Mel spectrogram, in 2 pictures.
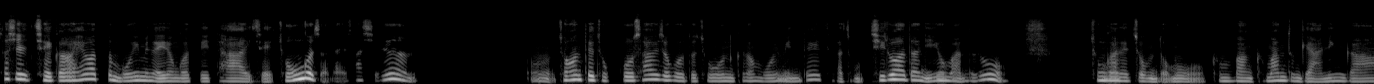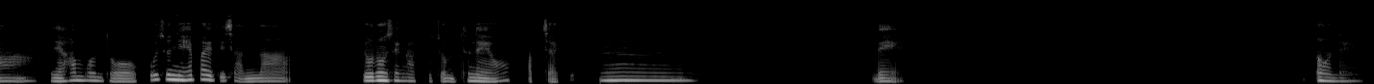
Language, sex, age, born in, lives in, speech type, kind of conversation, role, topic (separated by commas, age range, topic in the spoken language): Korean, female, 50-54, South Korea, Germany, conversation, advice, user, 이사 온 뒤 사회적 연결이 끊긴 것 같아 외롭고 집이 그리운데, 다시 사람들과 연결되려면 어떻게 하면 좋을까요?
